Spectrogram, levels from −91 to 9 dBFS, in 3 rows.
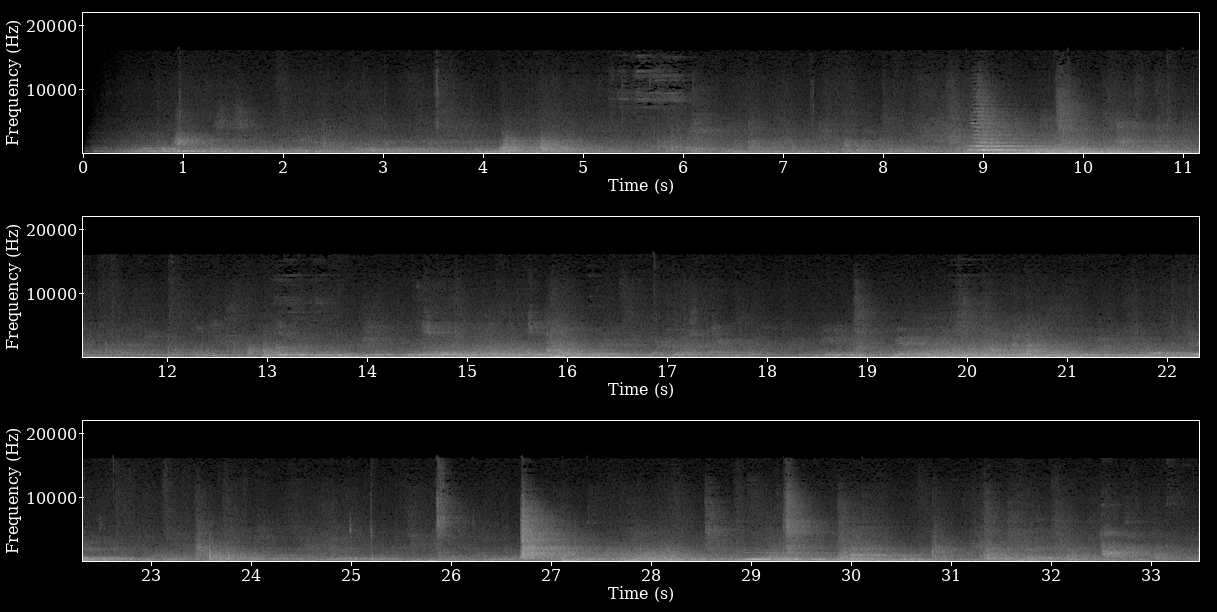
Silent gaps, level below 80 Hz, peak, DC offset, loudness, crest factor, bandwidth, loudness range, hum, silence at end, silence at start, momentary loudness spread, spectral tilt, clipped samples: none; -52 dBFS; -14 dBFS; under 0.1%; -36 LUFS; 22 dB; 16.5 kHz; 6 LU; none; 0 s; 0.1 s; 11 LU; -5.5 dB/octave; under 0.1%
